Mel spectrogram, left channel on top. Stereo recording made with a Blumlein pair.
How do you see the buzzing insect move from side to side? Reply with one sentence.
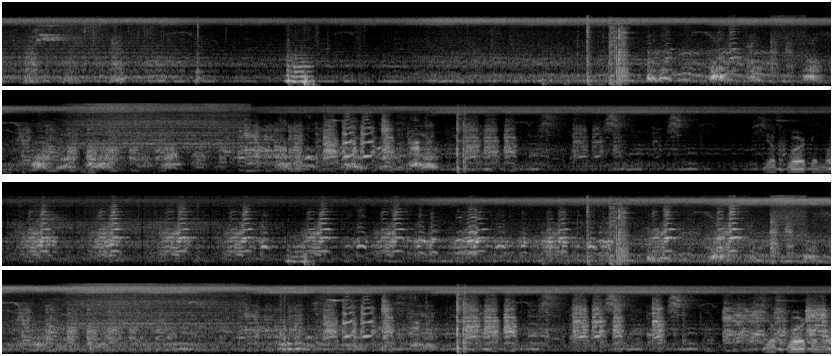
You can hear the buzzing insect move from left to right.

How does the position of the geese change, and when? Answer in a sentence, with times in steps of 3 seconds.
You can hear the geese on the right from 0 s, in the centre from 9 s and on the right from 12 s.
